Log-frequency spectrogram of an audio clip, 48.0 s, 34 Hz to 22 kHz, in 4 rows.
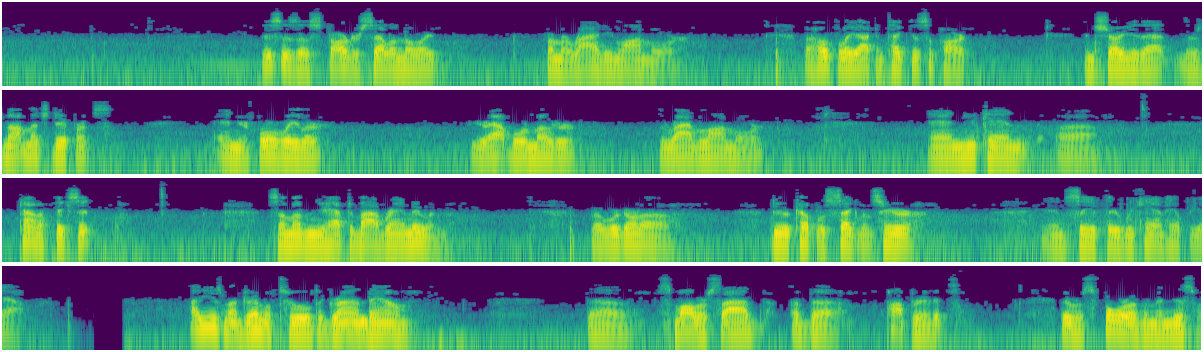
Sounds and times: Speech: 2.6s - 4.5s, 5.4s - 7.0s, 7.8s - 9.8s, 10.8s - 13.2s, 14.1s - 15.3s, 16.6s - 17.9s, 18.6s - 19.7s, 21.2s - 23.1s, 24.2s - 25.2s, 26.3s - 28.6s, 29.8s - 30.9s, 31.6s - 33.3s, 34.3s - 36.4s, 37.8s - 40.3s, 41.8s - 45.7s, 46.6s - 47.9s.

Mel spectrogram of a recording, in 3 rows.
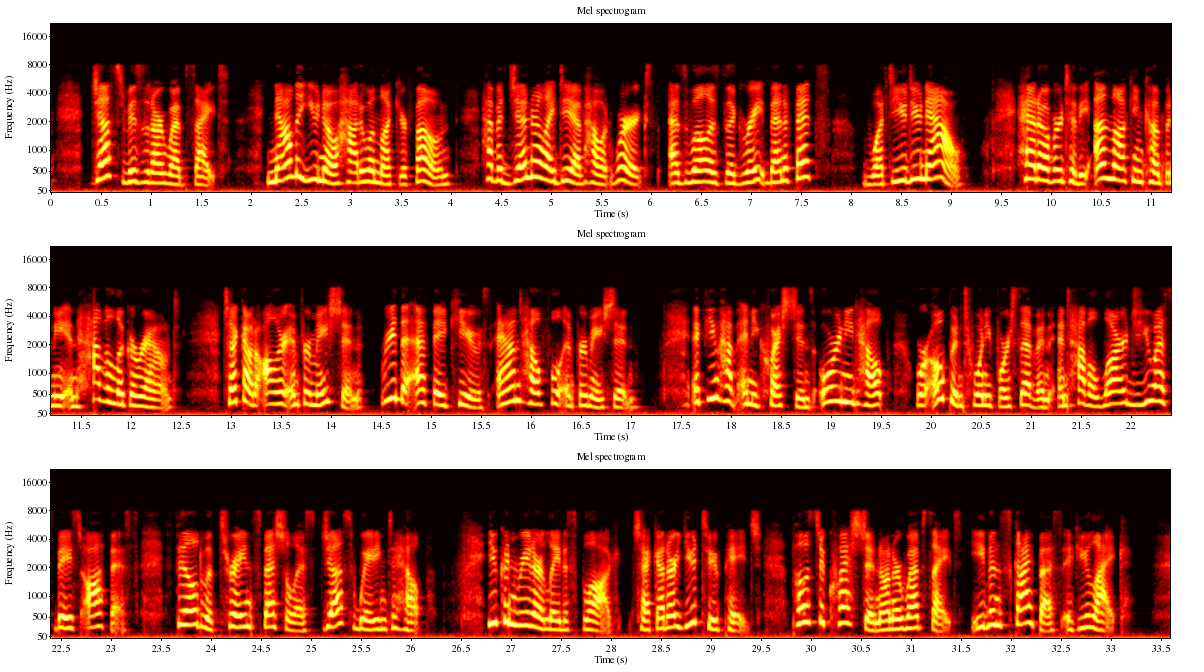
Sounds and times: Narration, monologue: 0.0s - 33.5s.

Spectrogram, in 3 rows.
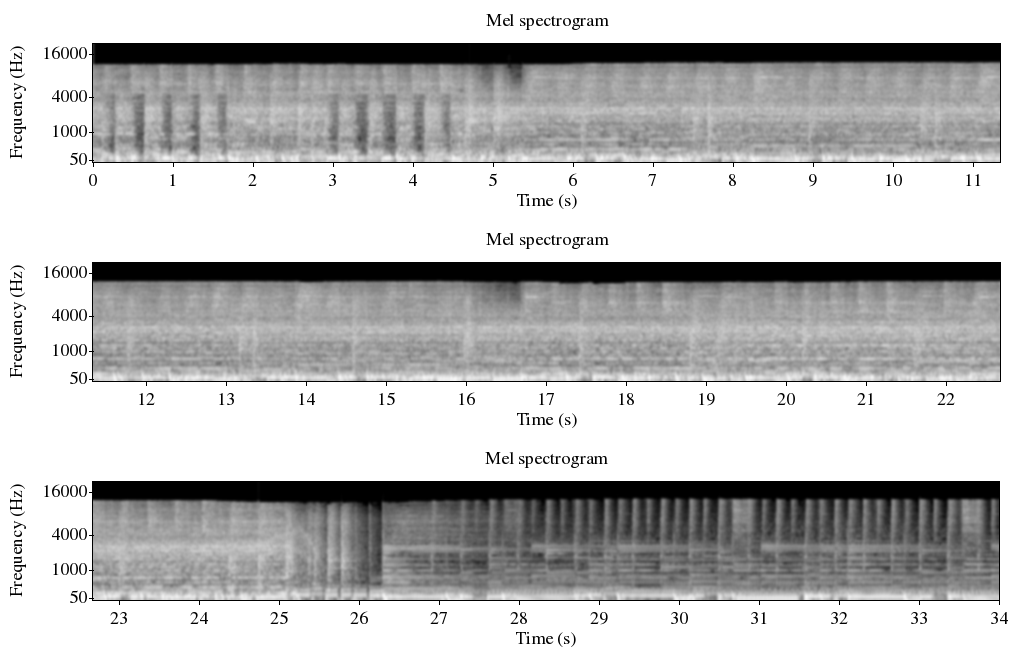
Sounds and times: Techno: 0.0s - 28.1s.

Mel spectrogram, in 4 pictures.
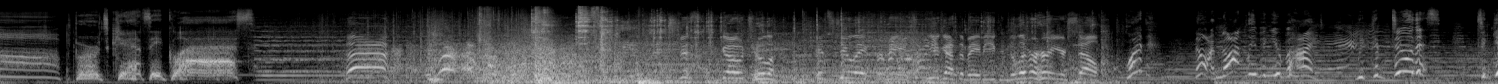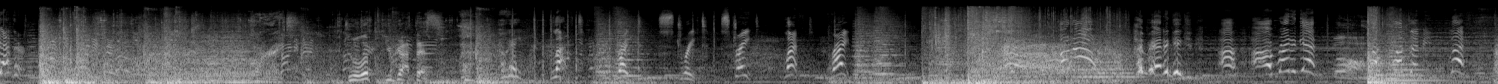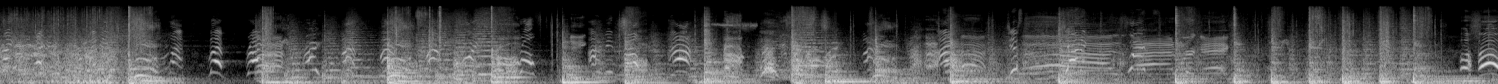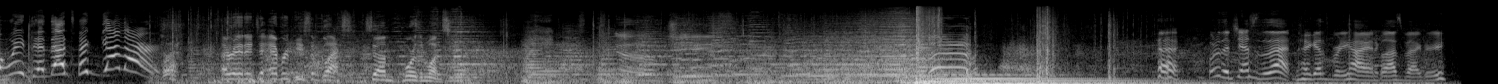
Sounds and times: Music: 0.0s - 59.4s.

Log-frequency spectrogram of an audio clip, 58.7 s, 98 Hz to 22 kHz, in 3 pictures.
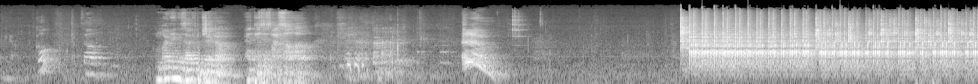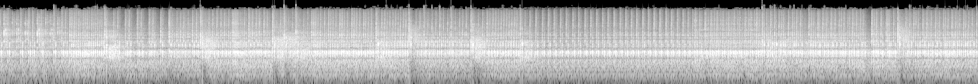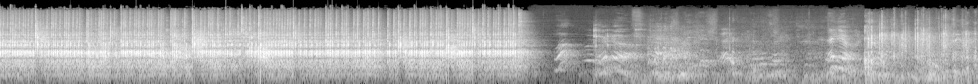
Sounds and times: Speech: 3.1s - 6.3s.

